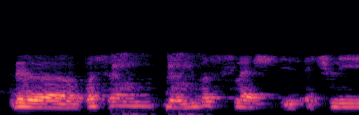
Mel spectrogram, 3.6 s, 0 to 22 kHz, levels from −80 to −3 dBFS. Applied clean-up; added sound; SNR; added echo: classical method WPE with log-MMSE.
